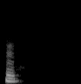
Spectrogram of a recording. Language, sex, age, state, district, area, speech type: Tamil, male, 30-45, Tamil Nadu, Erode, rural, conversation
